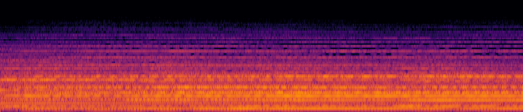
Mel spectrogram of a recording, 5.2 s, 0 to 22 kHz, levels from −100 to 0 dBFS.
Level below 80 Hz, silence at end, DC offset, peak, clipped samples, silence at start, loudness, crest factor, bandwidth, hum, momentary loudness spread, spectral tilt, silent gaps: -68 dBFS; 0 s; under 0.1%; -12 dBFS; under 0.1%; 0 s; -26 LUFS; 14 dB; 7 kHz; none; 4 LU; -8.5 dB/octave; none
